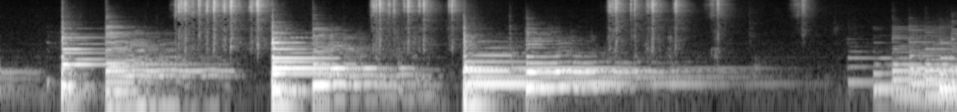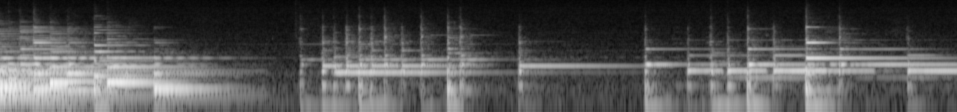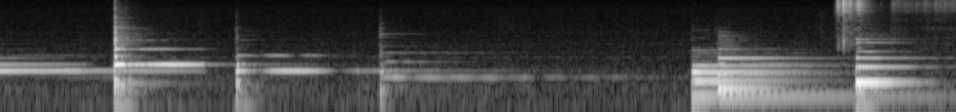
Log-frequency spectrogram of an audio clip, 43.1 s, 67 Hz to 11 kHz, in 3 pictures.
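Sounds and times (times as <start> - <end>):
plucked guitar notes: 0.0 - 2.6, 4.1 - 5.6, 7.0 - 9.1, 12.8 - 17.8, 39.1 - 41.2
classical guitar ringing: 0.0 - 10.7, 39.1 - 42.7
hissing percussion strokes: 2.6 - 4.3, 5.6 - 7.2, 9.1 - 10.9, 41.2 - 43.0.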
